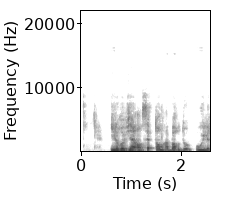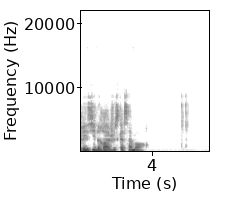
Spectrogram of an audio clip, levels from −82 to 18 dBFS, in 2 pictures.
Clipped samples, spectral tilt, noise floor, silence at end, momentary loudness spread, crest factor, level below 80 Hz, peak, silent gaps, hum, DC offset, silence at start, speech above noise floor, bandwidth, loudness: under 0.1%; -5.5 dB/octave; -77 dBFS; 1.35 s; 11 LU; 18 dB; -62 dBFS; -2 dBFS; none; none; under 0.1%; 0.6 s; 59 dB; 9 kHz; -19 LUFS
